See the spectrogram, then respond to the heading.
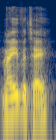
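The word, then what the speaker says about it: naïveté: Naivete.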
